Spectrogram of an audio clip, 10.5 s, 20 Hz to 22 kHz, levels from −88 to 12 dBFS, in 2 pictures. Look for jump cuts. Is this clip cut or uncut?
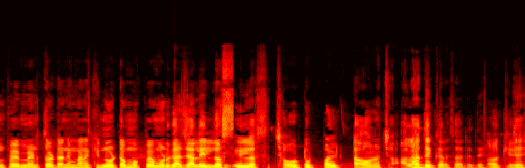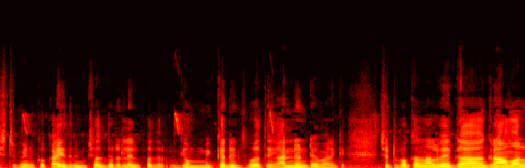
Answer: cut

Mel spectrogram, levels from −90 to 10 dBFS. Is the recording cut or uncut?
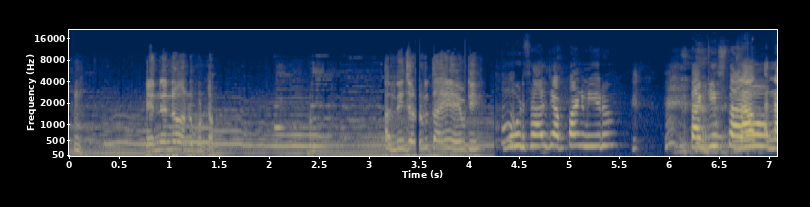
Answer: cut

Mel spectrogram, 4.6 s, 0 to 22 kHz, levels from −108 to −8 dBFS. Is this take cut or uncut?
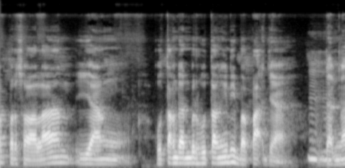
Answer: uncut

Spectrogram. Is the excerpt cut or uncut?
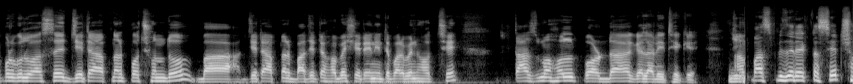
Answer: cut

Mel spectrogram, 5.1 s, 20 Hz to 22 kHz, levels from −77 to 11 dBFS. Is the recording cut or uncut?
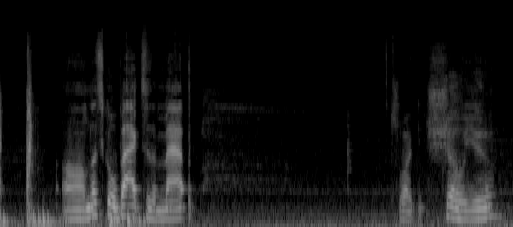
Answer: uncut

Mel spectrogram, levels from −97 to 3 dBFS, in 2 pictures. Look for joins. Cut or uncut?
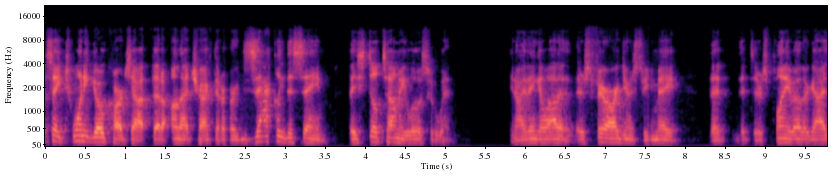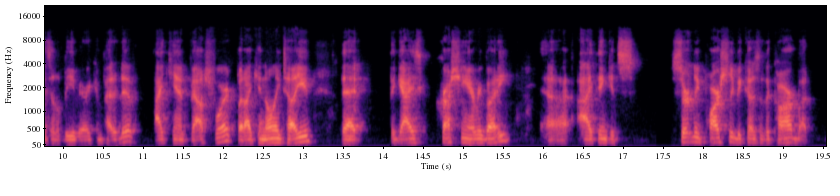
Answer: uncut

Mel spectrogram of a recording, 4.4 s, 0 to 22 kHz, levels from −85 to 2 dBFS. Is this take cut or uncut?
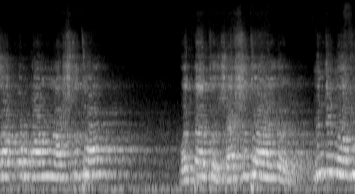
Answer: uncut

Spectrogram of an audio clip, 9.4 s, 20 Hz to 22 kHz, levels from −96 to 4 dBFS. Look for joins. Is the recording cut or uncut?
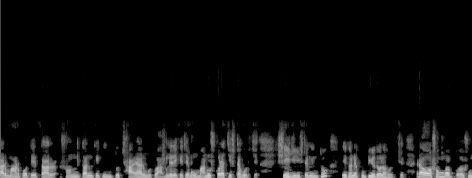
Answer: uncut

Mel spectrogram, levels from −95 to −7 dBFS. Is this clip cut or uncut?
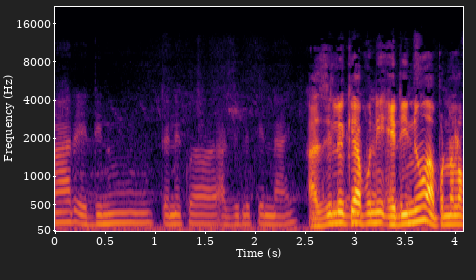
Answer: uncut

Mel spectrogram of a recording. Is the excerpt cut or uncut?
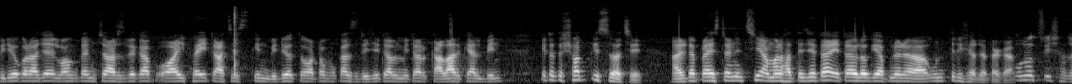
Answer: uncut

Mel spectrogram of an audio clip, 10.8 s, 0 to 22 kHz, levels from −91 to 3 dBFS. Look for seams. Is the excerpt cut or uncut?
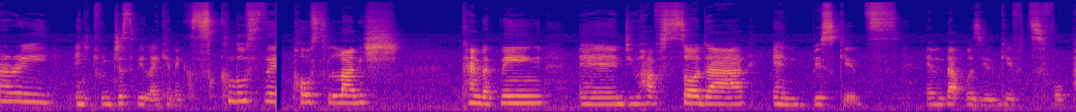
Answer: cut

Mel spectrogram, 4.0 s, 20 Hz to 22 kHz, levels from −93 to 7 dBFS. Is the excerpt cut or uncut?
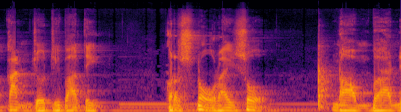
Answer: uncut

